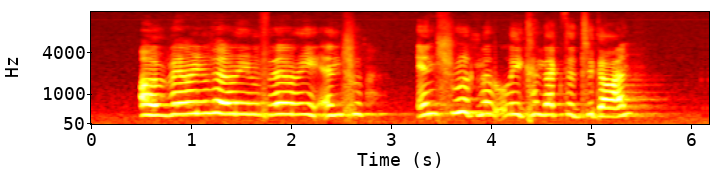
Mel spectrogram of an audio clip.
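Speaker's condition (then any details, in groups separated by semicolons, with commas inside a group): Cerebral palsy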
